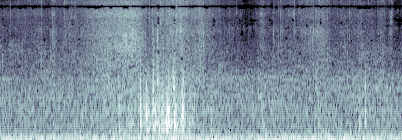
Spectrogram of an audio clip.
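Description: Black woven landscape fabric rustling and scraping as it is hand-rolled onto a spool, over a steady low rumble.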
